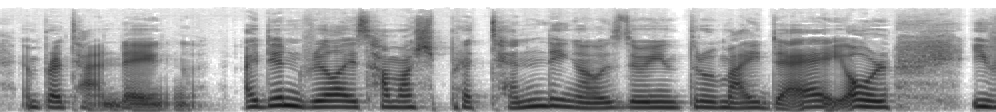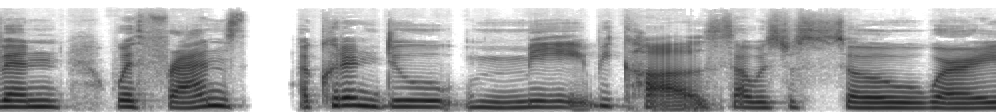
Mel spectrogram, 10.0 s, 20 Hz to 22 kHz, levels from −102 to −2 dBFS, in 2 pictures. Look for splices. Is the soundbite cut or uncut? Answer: cut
